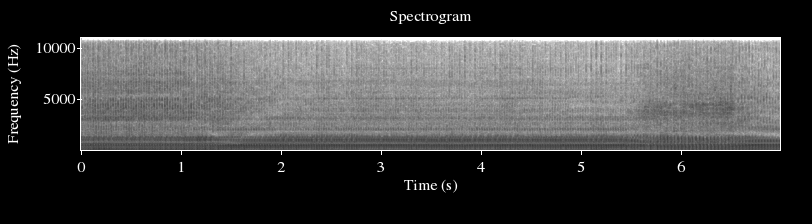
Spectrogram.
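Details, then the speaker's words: 1954 Atco Midget lawnmower, Villiers two-stroke, unstarted over 10 years, kick started, on half choke warming up; smooth regular running with brief pitch change midway, no knocks or misfires; normal two-stroke idle. "i'm going to take off a choke i've got about half choke i got let it warm up it's a two-stroker"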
